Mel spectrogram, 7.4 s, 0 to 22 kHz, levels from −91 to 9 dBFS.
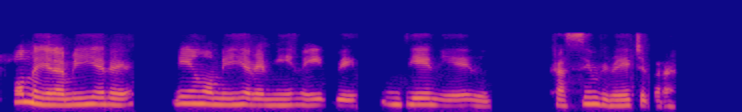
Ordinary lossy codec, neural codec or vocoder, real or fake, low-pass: none; codec, 16 kHz, 2 kbps, X-Codec, HuBERT features, trained on balanced general audio; fake; 7.2 kHz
